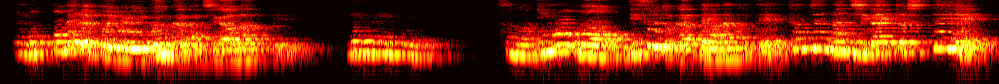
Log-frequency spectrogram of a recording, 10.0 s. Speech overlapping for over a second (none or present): none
